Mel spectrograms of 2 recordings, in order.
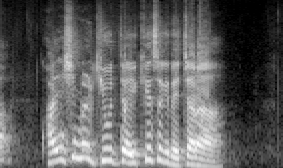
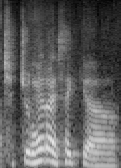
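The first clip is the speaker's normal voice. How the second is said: quiet, low scolding aside; muttered scolding; 4 semitones lower, 10 dB quieter than usual. Real, not acted. Teacher telling a student to concentrate, muttered scolding. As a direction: scold under your breath, dropping away.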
